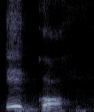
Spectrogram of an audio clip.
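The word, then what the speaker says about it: ἐγώ: Ego. Ego. Sílaba tônica é a que está marcada com o acento. É essa daqui, ó. Essa é a sílaba tônica.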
